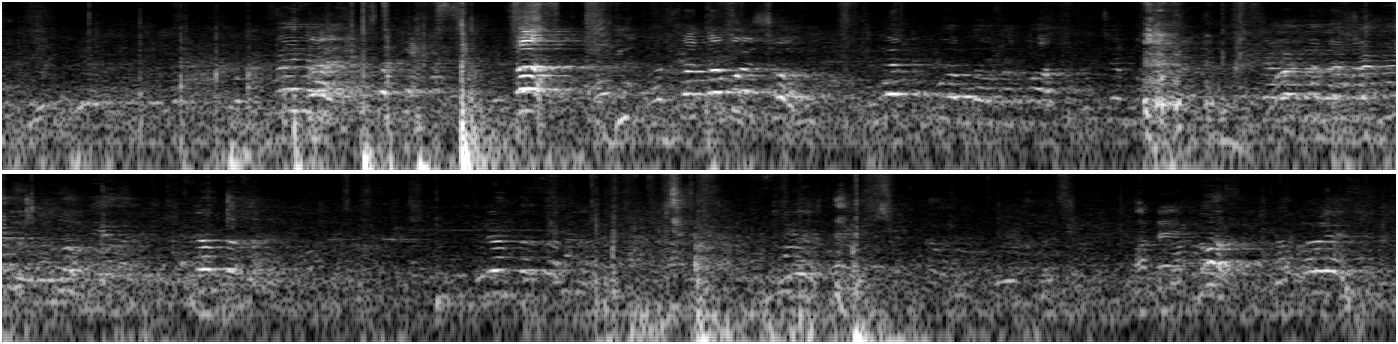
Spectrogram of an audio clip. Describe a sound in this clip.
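A crowd shouts and cheers in a large echoing arena.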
